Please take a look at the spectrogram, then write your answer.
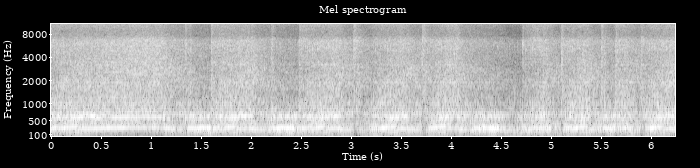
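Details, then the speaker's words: Kawasaki KLR650 (auction bike, no key, ignition sorted, carb cleaner): loud single-cylinder bark with wavering revs as throttle blipped, no knocks or rattles; runs. "Well, the wife's not gonna be happy, and neither will the neighbors, but she's a runner, guys."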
